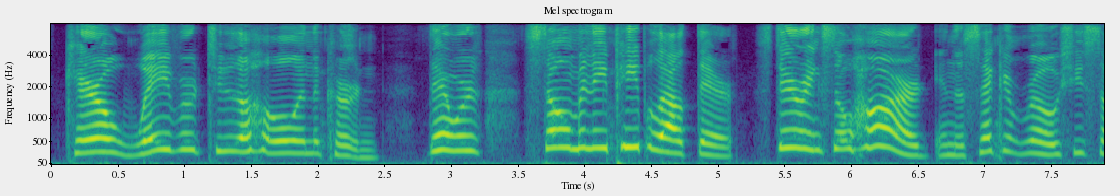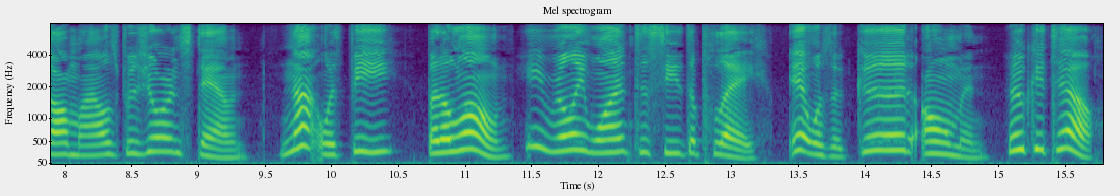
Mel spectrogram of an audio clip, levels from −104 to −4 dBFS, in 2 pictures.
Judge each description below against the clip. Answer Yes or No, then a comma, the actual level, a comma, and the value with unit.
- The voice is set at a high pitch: Yes, very high, 280 Hz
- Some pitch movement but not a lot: No, wide, 5.8 semitones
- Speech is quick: No, average, 175 wpm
